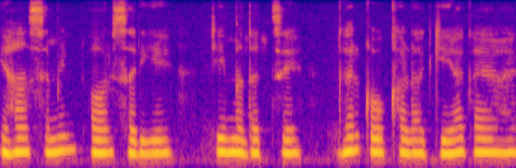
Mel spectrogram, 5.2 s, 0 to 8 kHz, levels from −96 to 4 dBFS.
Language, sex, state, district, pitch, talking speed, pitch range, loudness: Hindi, female, Maharashtra, Aurangabad, 190 Hz, 150 wpm, 185-195 Hz, -14 LUFS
